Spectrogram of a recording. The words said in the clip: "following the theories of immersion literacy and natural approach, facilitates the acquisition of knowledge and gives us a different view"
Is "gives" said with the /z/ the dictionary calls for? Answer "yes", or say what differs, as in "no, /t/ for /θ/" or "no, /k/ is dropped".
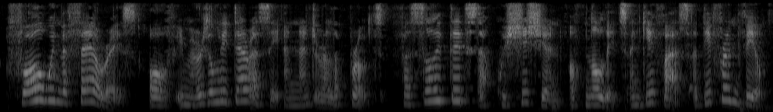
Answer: no, /z/ is dropped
